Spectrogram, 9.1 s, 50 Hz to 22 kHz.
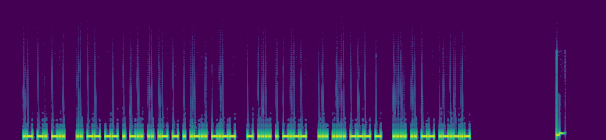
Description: Morse code, heard as a keyed tone, about 44 wpm, 700 Hz. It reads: AND IMMEDIATELY THEY SHOT HIM.
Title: Sentences from Top 1100 Words 45wpm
